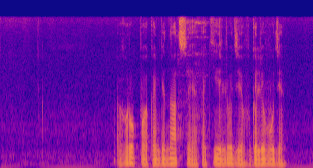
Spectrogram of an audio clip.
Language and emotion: Russian, neutral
